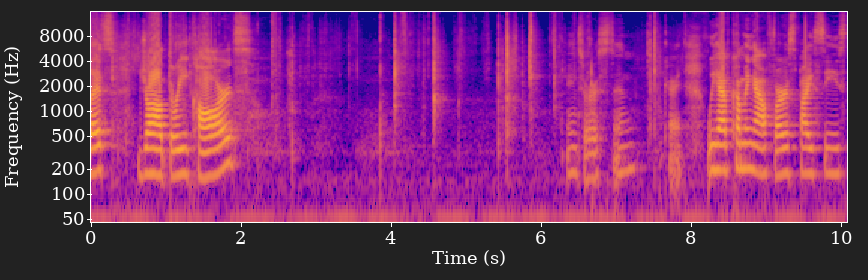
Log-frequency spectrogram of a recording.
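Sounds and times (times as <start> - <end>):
cards being shuffled: 0.0 - 7.8.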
